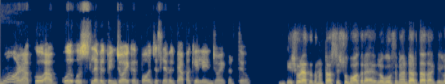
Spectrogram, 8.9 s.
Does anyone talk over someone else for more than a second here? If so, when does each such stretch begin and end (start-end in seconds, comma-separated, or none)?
none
